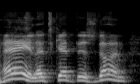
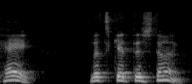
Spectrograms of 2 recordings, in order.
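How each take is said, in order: First: It is said loudly and quickly, with force. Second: It is said softly and slowly, with less force. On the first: The speaker comes across as pushy and threatening. The speaker calls it wrong. "So I'm not going" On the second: The speaker gives the listener space and feels less threatening. The speaker calls it right. "I lower my voice... I slow down... It's softer"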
